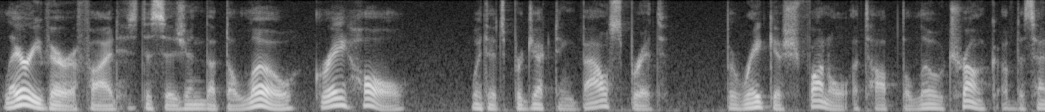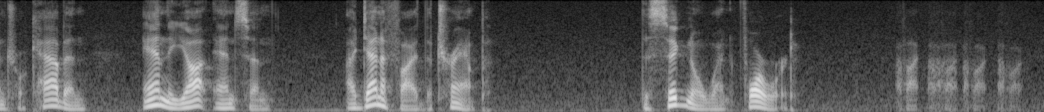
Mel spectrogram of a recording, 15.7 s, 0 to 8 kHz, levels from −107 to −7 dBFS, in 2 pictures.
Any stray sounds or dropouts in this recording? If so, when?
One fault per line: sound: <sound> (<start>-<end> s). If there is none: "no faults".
sound: laugh (14.6-15.5 s)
